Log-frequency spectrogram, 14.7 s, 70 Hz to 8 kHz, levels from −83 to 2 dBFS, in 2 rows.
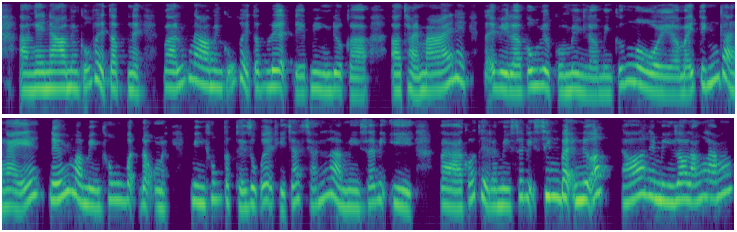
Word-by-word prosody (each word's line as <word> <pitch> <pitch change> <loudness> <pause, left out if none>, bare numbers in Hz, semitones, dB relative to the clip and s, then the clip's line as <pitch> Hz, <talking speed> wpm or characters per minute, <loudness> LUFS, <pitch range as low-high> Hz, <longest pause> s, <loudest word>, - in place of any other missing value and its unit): à, 195 - 0
ngày 205 +1 +2
nào 210 0 +4
mình 210 0 0
cũng 230 +3 -3
phải 300 - +1
tập 210 -1 -1
này, 185 -2 -3 0.2
và 215 -1 +1
lúc 250 +7 -2
nào 265 -7 +3
mình 220 -1 -1
cũng - - -7
phải - - -1
tập 210 - -5
luyện 225 -1 +3
để 175 -1 -4
mình 195 -2 -1
được, 195 -2 0
à, 160 -1 -2 0.2
à, 190 - +1
thoải 175 -4 -1
mái 195 +7 +2
này. 310 -4 0 0.2
Tại - - -3
vì 200 -1 +4
là 185 -1 +3
công 220 +4 0
việc 220 -4 +1
của 180 - -4
mình 185 -1 0
là 165 - -4
mình 170 0 -5
cứ 240 - -5
ngồi, 205 -11 +1
à, 165 - -3
máy 175 +2 +1
tính 245 +7 -1
cả 350 - +3
ngày 185 -1 +2
ấy. 295 +6 +1
Nếu 255 +1 +5
như 355 - +2
mà 300 - +3
mình 200 -4 +1
không 250 +4 -4
vận 245 - -3
động 200 -2 -2
này, 180 -1 -4 0.2
mình 230 -2 0
không 255 +3 -6
tập 235 - -5
thể 180 -2 -1
dục 210 +1 0
ấy 240 0 +1
thì 170 - -4
chắc 230 +7 -4
chắn 220 +1 -5
là 310 -1 +1
mình 185 -2 -1
sẽ 215 +5 -4
bị 250 - -5
ì 195 -6 0 0.3
và 195 -3 +2
có 250 +8 -2
thể 260 - +1
là 195 - -2
mình 195 0 +1
sẽ 285 - -4
bị - - -3
sinh 295 -2 +3
bệnh 270 -4 +4
nữa. 260 +6 +5 0.2
Đó, 260 +8 +3
nên 280 -3 +3
mình 240 -1 +2
lo 255 +1 +4
lắng 245 +3 +1
lắm. 275 -1 +1
215 Hz, 325 wpm, -25 LUFS, 190-250 Hz, 0.3 s, Nếu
